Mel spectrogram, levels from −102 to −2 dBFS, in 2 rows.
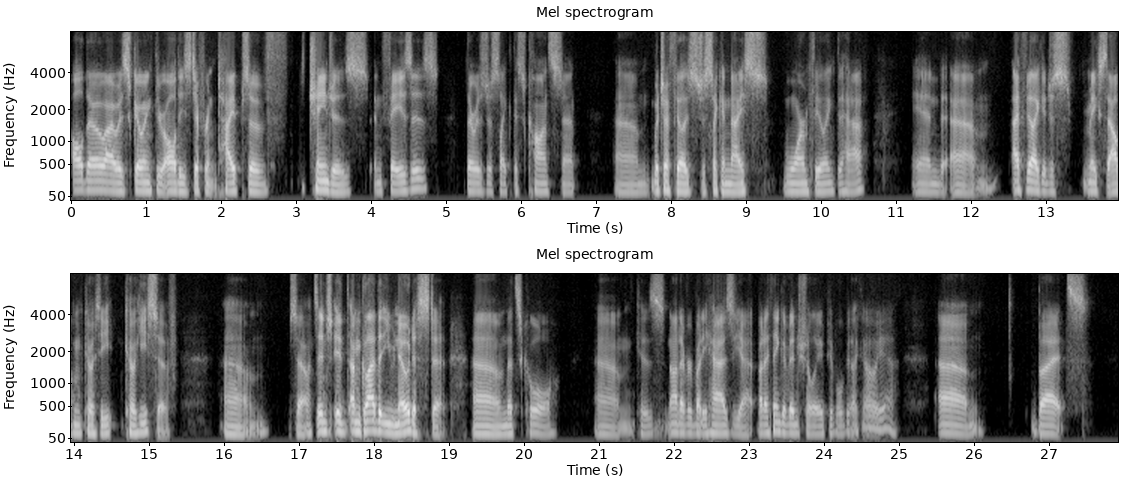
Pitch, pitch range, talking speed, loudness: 105 Hz, 100-115 Hz, 160 wpm, -24 LUFS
